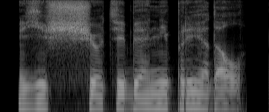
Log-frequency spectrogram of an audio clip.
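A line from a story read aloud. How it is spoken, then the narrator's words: Hissed. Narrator (Russian): прошипел Гарри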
